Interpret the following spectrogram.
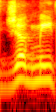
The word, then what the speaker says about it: Jagmeet: The WEF is doing good by Jagmeet Singh. And his pronunciation of his name is Jagmeet, and here we go.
